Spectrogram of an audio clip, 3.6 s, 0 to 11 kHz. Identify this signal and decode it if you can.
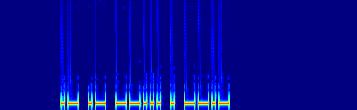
Morse code, heard as a keyed tone, about 34 wpm, 700 Hz. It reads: AA7EQ
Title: NA SOTA Chaser Callsigns 35wpm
